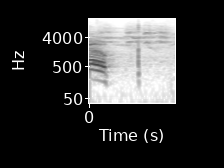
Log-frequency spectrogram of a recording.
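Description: A parrot gives a short, loud squawk that drops in pitch, followed by faint, thin high whistling tones and a single sharp click.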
